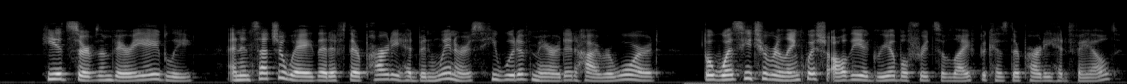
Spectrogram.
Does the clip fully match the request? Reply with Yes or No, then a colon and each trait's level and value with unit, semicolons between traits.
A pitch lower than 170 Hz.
No: high, 190 Hz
